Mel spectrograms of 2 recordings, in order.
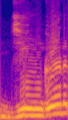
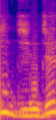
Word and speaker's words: ginger: आगे क्या है, GINGER, अब यहां पर क्या है भाई, जिंजर, क्या है, जिंजर, ये जिंगर नहीं है, सारी जिंजर इसको बोलते हैं, जिंजर होता है अदरक।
